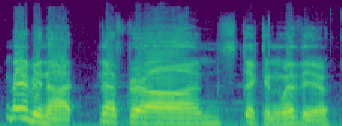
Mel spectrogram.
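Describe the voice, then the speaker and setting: A man's voice: on the high side, expressive, a little slow, a bit bright, dry recording, faint music behind. A man playing an affable, jesting friend of a president in a game, jovial and lightly teasing.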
